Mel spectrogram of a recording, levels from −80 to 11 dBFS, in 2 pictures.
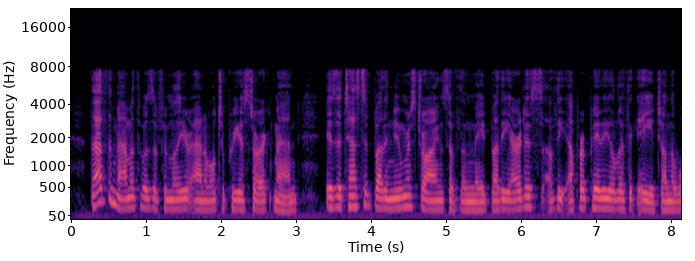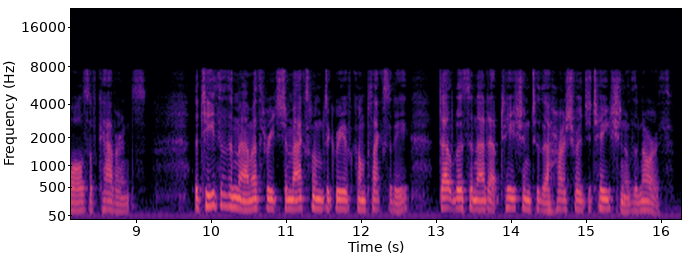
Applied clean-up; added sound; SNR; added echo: none; none; none; none.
